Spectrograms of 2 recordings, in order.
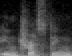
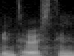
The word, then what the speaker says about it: interesting: Is the National Geographic more interesting than Hola? Otra vez? Yes, the National Geographic is more interesting than Hola. Okay, has dicho interesting. No. Interesting. ¿Cómo se dice? Interesting. Tiene 3 sílabas.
